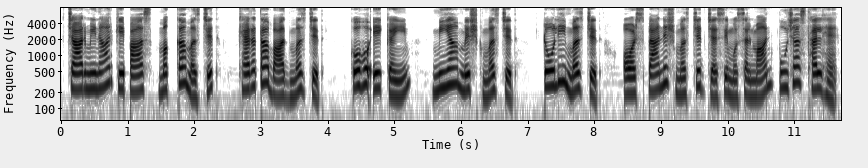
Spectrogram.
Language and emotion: Hindi, neutral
